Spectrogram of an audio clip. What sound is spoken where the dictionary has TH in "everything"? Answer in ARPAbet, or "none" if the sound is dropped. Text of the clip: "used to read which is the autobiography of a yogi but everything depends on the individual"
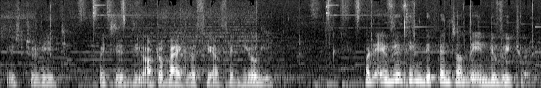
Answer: T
